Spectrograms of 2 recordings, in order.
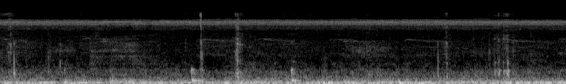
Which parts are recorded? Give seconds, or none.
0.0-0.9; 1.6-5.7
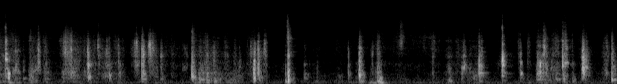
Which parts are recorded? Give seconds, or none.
none

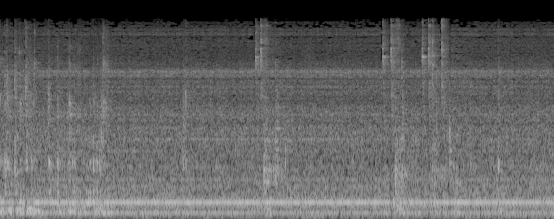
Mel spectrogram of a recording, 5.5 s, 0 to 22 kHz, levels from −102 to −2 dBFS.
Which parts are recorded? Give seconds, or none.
0.0-5.5

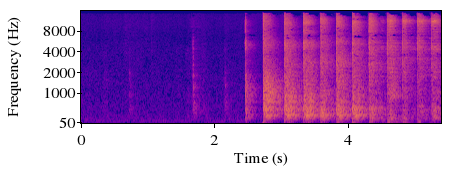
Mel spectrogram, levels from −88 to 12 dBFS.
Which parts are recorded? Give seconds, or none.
0.0-4.5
